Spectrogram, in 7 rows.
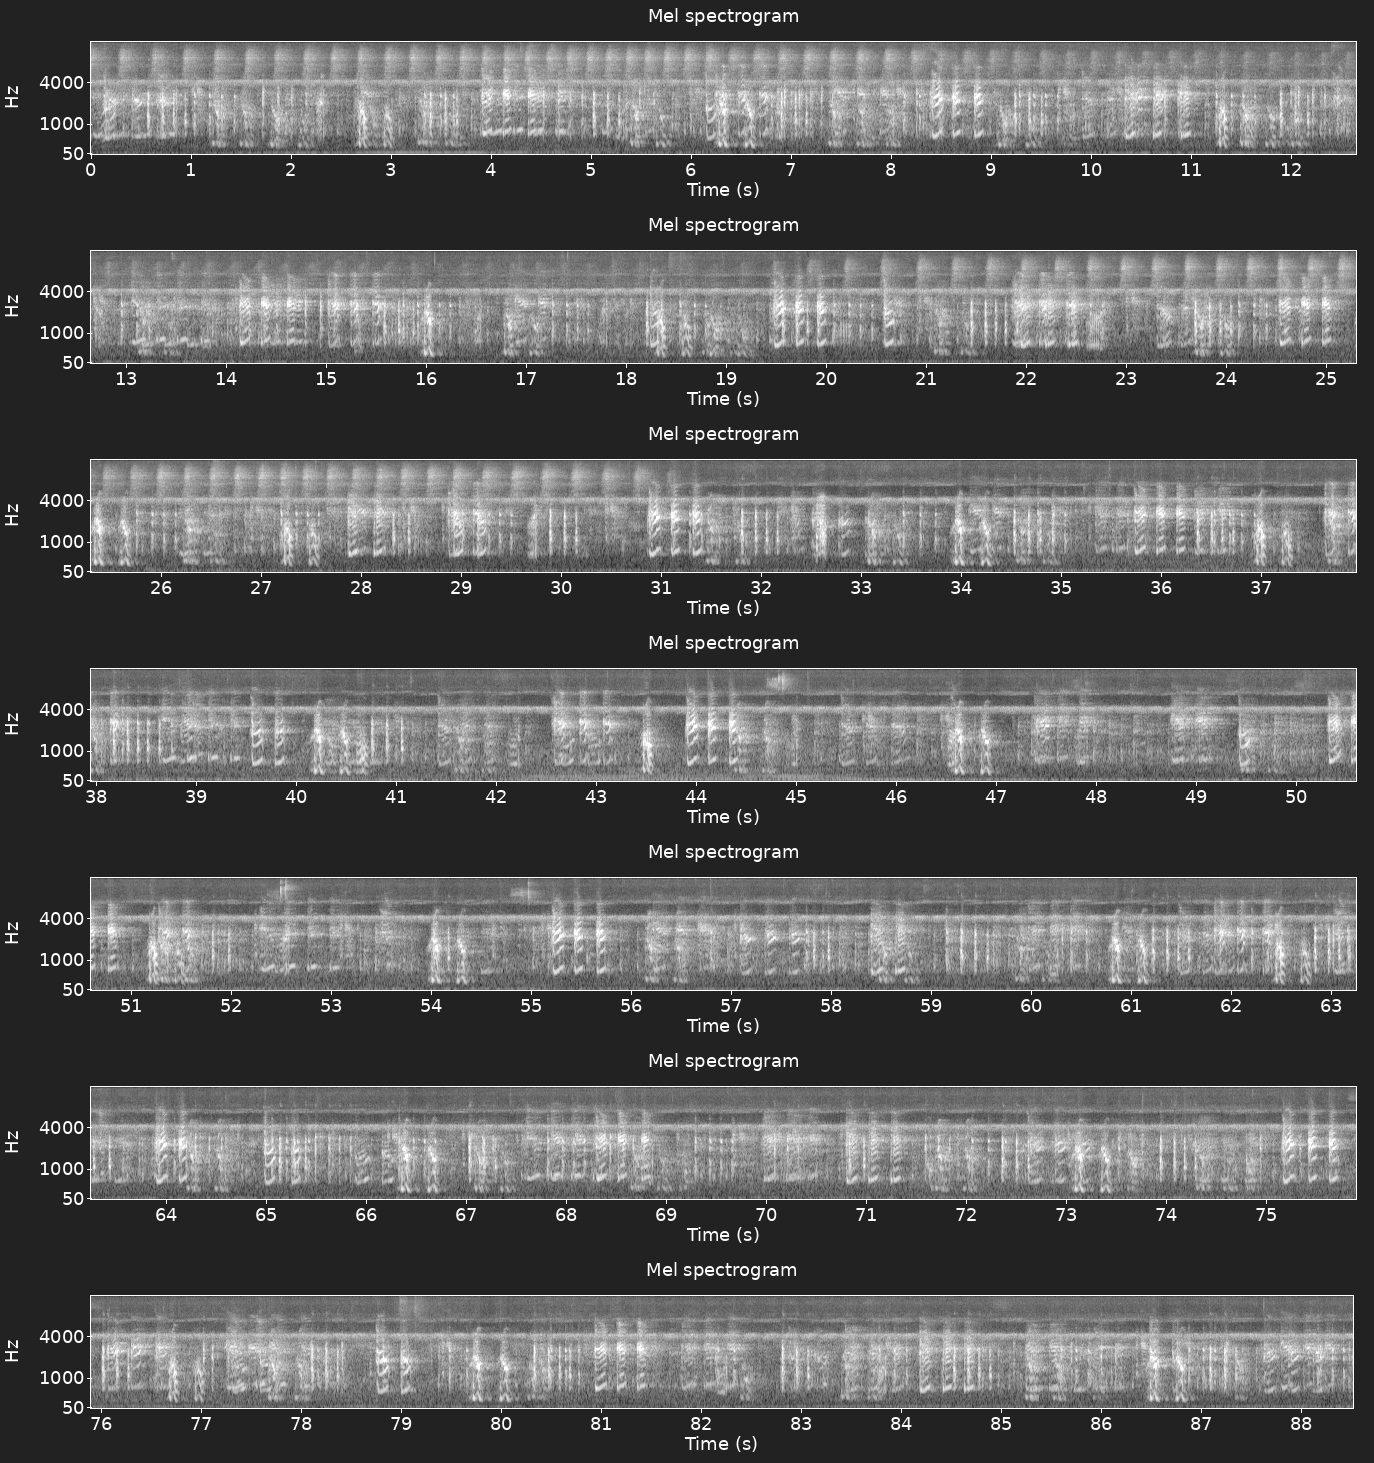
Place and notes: Fuyang Eco Park, Taipei City - Frog sound
In the park, Frog sound
Zoom H2n MS+XY
Taipei City, Taiwan, 5 July 2015, ~19:00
